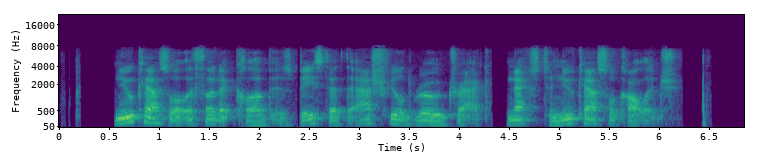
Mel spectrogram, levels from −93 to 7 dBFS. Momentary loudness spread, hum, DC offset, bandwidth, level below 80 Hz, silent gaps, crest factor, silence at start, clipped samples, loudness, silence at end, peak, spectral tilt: 11 LU; none; under 0.1%; 8.2 kHz; -64 dBFS; 0.34-0.56 s, 4.35-4.48 s, 6.25-6.44 s; 24 dB; 0.2 s; under 0.1%; -28 LUFS; 0.4 s; -4 dBFS; -4 dB/octave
